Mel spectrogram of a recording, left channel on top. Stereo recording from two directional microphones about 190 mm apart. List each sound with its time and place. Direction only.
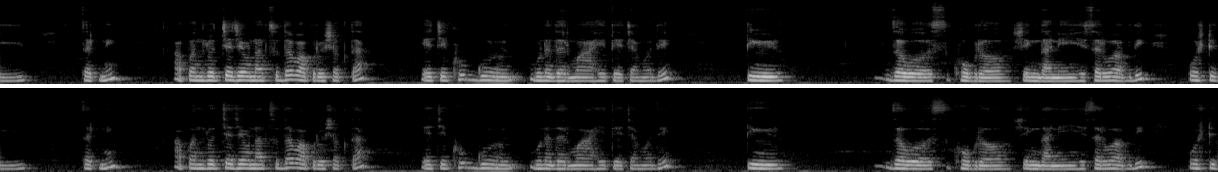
0.8 s speech: 20° left (ahead or behind)
8.9 s a woman's voice: 15° left (ahead or behind)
